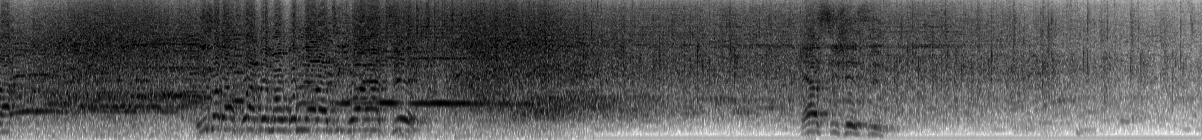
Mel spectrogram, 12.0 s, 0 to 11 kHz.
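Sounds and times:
congregation clapping: 0.0 - 12.0.

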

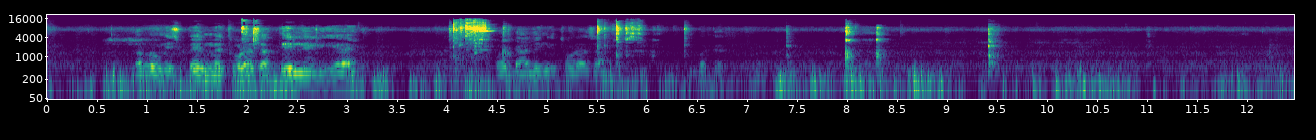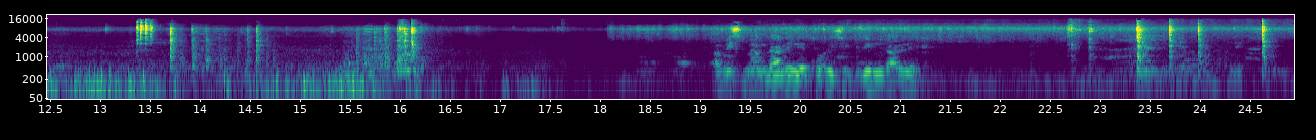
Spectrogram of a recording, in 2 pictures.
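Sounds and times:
utensils clinking against frying pan: 5.5 - 6.1, 13.4 - 14.8, 22.6 - 24.9
egg sizzling in a pan: 18.0 - 24.9.

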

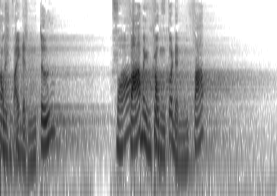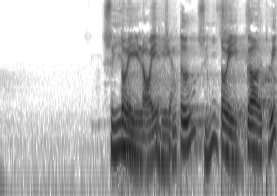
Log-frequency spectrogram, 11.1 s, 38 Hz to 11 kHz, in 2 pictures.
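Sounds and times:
man speaking: 0.0 - 1.2, 2.2 - 4.2, 7.6 - 11.0.

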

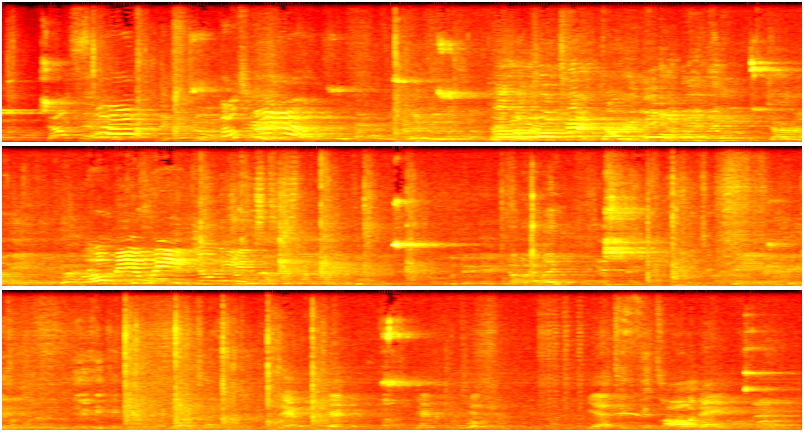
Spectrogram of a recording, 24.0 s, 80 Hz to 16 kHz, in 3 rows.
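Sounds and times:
murmur of voices: 0.0 - 24.0.

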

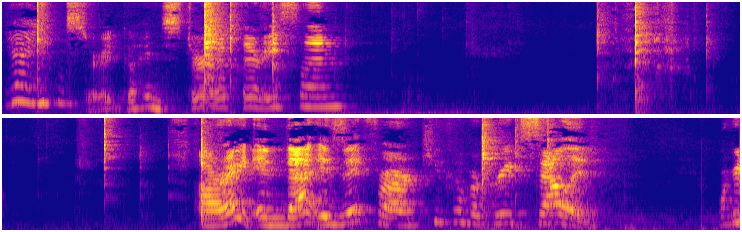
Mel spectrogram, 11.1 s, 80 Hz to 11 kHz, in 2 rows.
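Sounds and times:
spoon stirring cucumbers in bowl: 4.4 - 9.8.

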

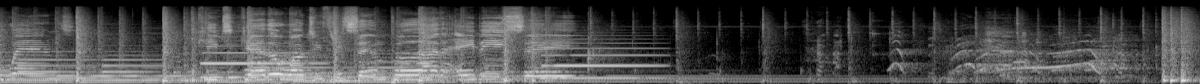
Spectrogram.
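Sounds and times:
loud guitar strum: 0.0 - 7.0
held keyboard chord: 0.0 - 8.0
soft ticking percussion: 2.0 - 10.8.

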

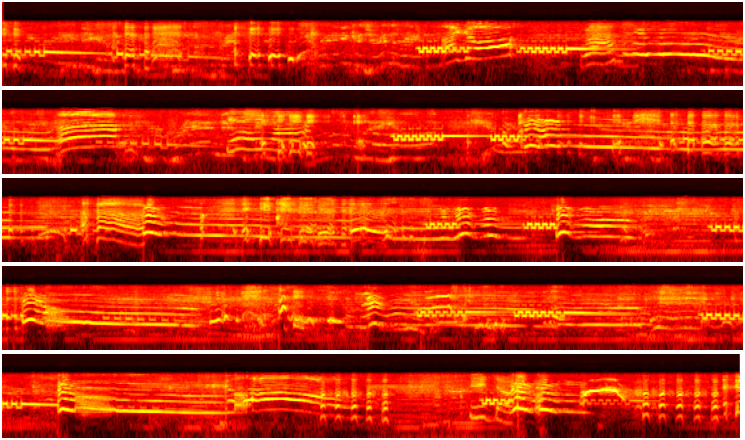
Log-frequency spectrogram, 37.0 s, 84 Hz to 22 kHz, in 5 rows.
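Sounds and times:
phone ringtone melody: 4.2 - 6.0
dog howling: 5.2 - 8.7, 11.4 - 21.4, 22.0 - 32.9, 34.5 - 36.2.

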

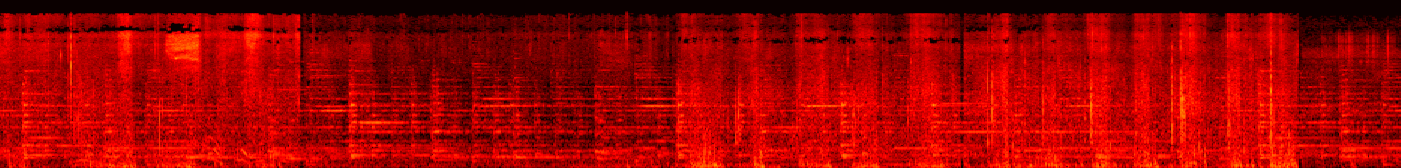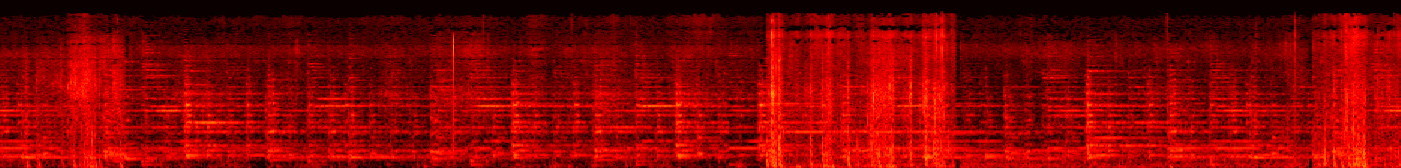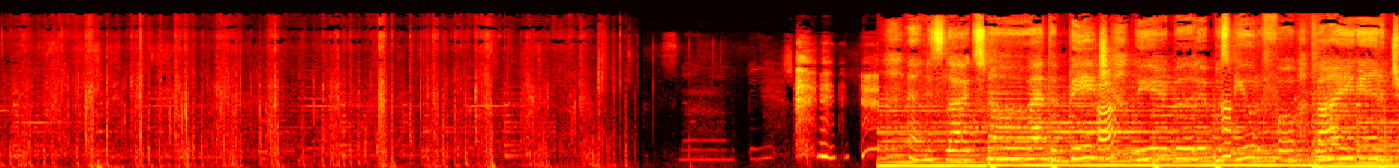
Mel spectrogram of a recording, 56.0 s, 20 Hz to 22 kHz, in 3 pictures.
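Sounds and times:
footsteps crunching through snow: 0.0 - 4.9, 8.1 - 18.4, 19.0 - 20.5, 28.9 - 31.6, 35.8 - 45.9
background music with held tones: 0.0 - 45.3, 49.0 - 56.0.

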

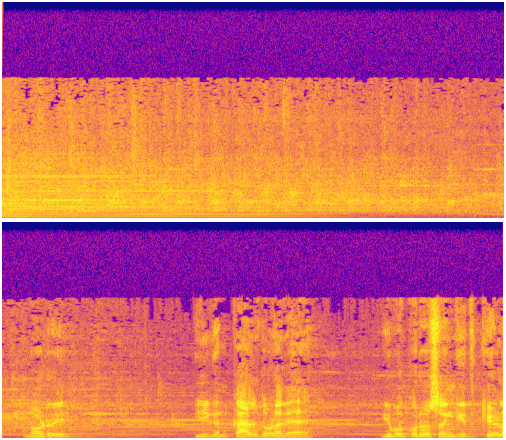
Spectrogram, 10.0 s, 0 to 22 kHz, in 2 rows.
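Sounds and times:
tanpura drone: 0.0 - 10.0.

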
